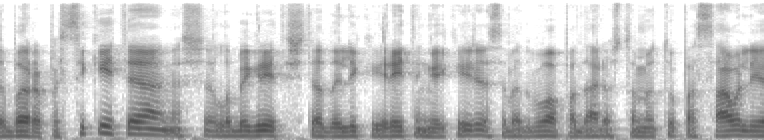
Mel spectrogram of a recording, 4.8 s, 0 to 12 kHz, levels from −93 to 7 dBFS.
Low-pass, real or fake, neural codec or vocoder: 10.8 kHz; real; none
